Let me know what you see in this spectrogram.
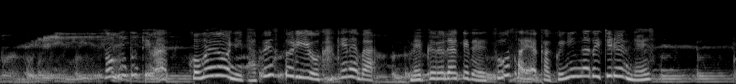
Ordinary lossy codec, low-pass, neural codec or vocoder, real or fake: none; 5.4 kHz; codec, 16 kHz, 2 kbps, FreqCodec, larger model; fake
